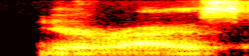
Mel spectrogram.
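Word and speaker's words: Arraez: eyes coming or not your eyes Arias well like that's how it's pronounced 0.03 or something like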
